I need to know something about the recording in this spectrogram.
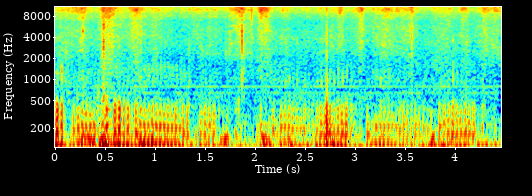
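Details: Pepe, a Sphynx cat, purrs during cuddles until drifting off to sleep; deep continuous rumble with rhythmic pulses, punctuated by brief clicks and rustles from touching.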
